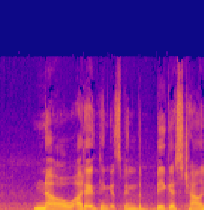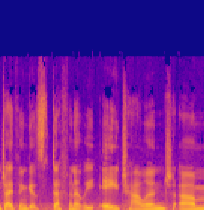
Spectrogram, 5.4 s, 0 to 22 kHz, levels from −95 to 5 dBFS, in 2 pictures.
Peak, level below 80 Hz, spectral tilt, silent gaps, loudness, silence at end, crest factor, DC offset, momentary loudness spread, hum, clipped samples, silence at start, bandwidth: 0 dBFS; -44 dBFS; -4.5 dB/octave; none; -14 LUFS; 0 s; 14 dB; under 0.1%; 6 LU; none; under 0.1%; 0 s; 16 kHz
